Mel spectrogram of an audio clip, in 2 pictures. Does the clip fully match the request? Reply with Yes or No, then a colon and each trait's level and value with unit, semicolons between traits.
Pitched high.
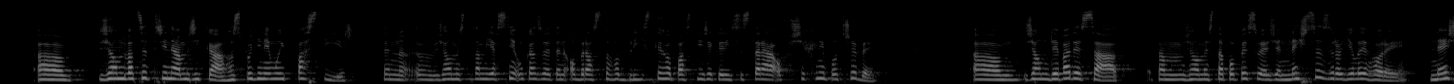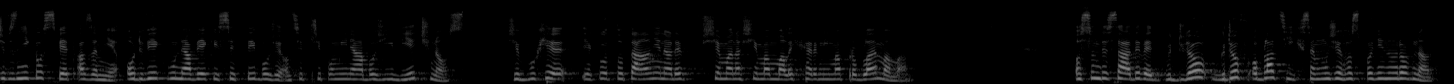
Yes: high, 245 Hz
